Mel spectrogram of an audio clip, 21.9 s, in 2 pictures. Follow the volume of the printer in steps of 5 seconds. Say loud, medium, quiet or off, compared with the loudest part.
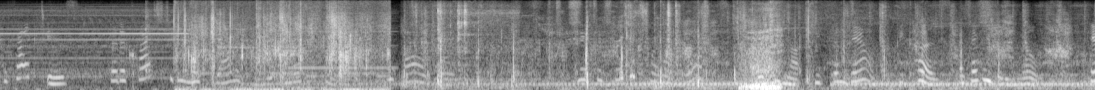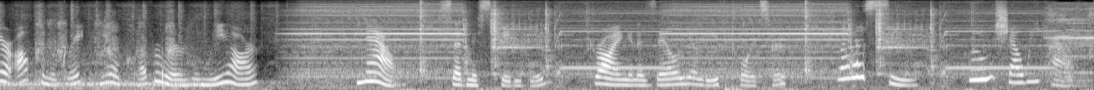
medium, quiet, medium, loud, loud.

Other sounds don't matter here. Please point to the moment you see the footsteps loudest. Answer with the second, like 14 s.
8 s.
